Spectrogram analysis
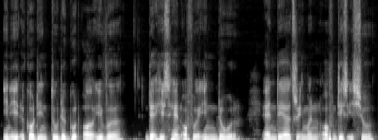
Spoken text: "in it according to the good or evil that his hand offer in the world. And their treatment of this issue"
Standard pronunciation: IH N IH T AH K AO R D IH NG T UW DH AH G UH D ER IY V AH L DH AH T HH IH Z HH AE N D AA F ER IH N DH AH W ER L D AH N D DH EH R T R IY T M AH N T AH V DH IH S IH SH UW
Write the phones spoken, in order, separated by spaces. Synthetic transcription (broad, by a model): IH N IH T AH K AO D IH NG T UW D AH G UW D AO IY V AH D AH T HH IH S HH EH N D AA F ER IH N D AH W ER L AH N D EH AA T R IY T M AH N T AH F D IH S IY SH UW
